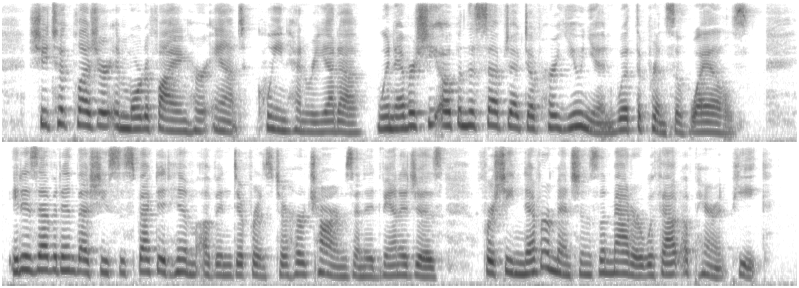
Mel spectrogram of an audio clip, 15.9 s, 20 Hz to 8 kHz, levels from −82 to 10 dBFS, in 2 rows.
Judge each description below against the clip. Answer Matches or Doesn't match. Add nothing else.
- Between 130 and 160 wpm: Doesn't match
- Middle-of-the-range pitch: Doesn't match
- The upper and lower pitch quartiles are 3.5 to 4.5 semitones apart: Doesn't match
